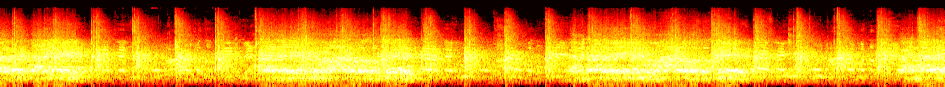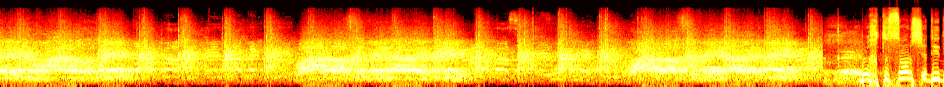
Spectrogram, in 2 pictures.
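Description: A man shouts loudly.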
